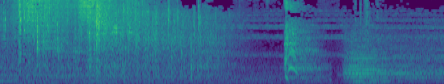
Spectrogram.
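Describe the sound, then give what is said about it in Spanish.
A man (Cypher) coughs twice, short muffled bursts, as dirt falls on him while he climbs down through the pipe shaft behind a bathroom wall, following a stretch of scraping, rustling noise with falling debris. “El agente oye la tos y apunta hacia la zona de la pared de donde proviene.”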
